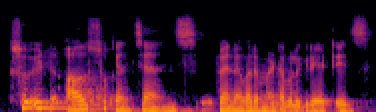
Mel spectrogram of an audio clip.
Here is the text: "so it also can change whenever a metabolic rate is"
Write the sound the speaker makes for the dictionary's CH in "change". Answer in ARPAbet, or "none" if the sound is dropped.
S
